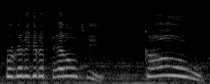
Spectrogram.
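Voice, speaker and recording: A woman voicing an excitable, sweary football player in a dramatic story reading, frantic and exclamatory. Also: very high voice, normal speed, faint music behind, voice pushed up. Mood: urgent, bossy. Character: excitable, foul-mouthed football player and play commentator.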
